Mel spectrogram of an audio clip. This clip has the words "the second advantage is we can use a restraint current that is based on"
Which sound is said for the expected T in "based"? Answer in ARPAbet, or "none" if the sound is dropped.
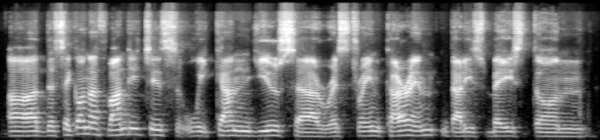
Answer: T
